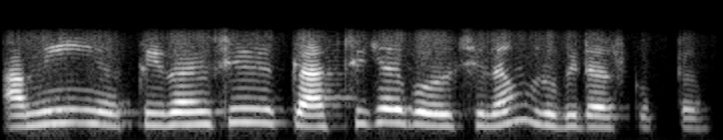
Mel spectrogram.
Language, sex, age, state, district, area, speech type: Bengali, female, 60+, West Bengal, Paschim Bardhaman, rural, conversation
